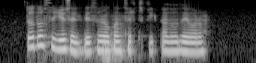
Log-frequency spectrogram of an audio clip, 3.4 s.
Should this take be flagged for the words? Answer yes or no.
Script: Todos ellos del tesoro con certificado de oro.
no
